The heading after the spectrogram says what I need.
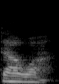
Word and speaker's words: Dahua: of their all-star program have you heard it Dow well probably not and guess what until recently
